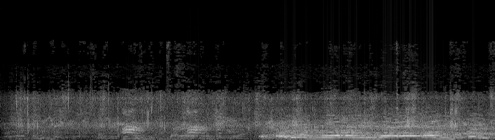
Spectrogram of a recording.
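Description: A crowd of people chatters in a busy street.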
